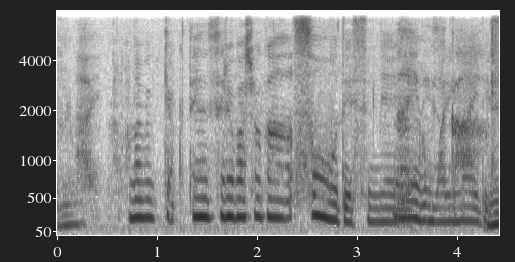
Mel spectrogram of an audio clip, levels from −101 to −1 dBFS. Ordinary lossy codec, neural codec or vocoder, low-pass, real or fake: none; vocoder, 22.05 kHz, 80 mel bands, WaveNeXt; 7.2 kHz; fake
